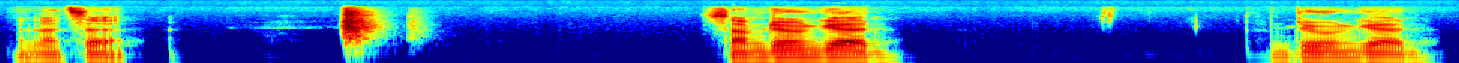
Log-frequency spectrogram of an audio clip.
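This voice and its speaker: A man's voice: lowish voice, steady tone, slow, dark tone, a little hiss or hum. A man chatting casually in a podcast, rambling and laid-back with lots of fillers, his nose a little stuffed up. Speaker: motocross racer.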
